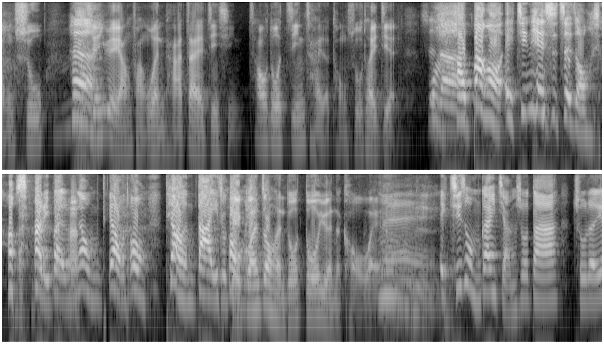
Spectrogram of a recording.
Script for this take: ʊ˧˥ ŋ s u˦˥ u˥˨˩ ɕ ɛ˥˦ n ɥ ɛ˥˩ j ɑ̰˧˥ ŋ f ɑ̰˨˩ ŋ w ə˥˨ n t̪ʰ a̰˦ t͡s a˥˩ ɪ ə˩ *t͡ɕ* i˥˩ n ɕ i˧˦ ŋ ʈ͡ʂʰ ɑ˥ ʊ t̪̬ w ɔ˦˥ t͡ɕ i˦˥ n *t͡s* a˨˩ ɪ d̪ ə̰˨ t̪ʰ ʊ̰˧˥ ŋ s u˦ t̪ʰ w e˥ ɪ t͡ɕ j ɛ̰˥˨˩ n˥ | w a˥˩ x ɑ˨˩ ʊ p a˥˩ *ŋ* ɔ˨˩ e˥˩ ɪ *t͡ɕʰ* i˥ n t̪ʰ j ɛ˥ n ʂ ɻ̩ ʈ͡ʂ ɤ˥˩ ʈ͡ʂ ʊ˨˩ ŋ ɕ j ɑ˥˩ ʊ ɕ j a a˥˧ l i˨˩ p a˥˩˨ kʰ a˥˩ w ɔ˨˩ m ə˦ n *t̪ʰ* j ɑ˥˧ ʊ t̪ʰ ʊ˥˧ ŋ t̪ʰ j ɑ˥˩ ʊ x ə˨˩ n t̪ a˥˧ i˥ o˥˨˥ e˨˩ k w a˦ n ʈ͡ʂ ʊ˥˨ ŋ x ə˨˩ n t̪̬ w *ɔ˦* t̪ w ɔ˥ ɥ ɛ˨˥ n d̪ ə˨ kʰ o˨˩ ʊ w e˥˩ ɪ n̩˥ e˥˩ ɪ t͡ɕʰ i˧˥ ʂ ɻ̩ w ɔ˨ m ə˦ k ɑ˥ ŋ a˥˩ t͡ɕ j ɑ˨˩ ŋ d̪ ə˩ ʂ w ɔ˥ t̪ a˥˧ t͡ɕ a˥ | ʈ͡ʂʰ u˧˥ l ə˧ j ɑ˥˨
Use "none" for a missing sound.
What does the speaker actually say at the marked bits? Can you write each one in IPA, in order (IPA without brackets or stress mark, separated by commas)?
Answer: t͡ɕ, t͡sʰ, ŋ, t͡ɕ, t̪ʰ, ɔ˦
